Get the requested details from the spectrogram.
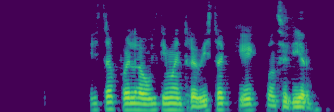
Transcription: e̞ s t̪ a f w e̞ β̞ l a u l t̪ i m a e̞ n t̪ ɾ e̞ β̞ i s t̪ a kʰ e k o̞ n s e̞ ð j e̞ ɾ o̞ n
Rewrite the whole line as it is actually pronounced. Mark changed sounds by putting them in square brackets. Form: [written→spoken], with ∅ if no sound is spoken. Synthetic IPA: e̞ s t̪ a f w e̞ [β̞→∅] l a u l t̪ i m a e̞ n t̪ ɾ e̞ β̞ i s t̪ a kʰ e k o̞ n s e̞ ð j e̞ ɾ o̞ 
